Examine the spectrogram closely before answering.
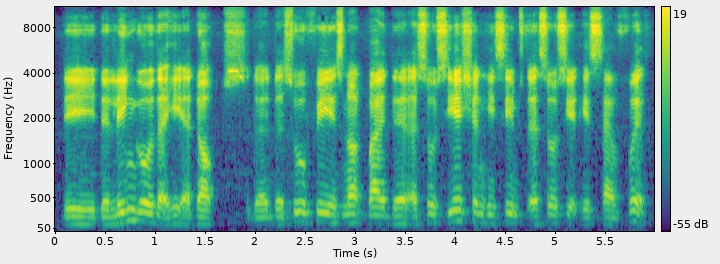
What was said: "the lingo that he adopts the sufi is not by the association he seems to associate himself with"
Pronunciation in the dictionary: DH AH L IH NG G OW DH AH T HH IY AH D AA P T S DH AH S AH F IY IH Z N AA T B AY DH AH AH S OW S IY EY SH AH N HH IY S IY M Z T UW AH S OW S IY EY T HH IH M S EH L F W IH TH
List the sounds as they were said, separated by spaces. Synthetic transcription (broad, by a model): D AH L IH NG G OW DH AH T HH IY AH D AA P T S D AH S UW F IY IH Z N AA T B AY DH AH AH S OW S IY EY SH AH N HH IY S IY M S T UW AH S OW S IY EY T HH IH S EH L F W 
